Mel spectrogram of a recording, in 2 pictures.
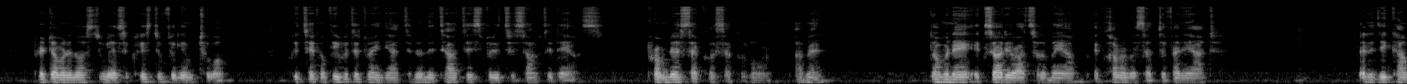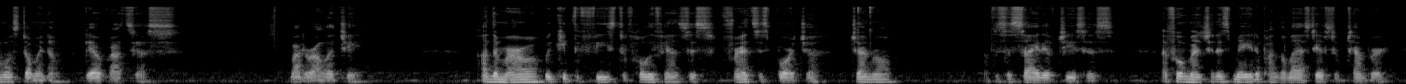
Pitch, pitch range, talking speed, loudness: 115 Hz, 105-120 Hz, 135 wpm, -29 LUFS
